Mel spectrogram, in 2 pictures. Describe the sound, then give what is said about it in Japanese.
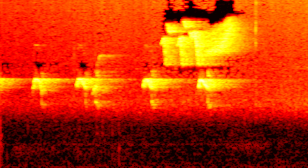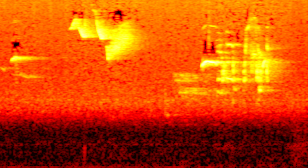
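A Japanese green woodpecker, a pigeon-sized brownish-green bird with a red patch on its head, calls in a series of short, whistled notes, first repeated in an even rhythm, then rising into higher, sharper calls, with no voices. “そして特有の鳴き声から止まっている姿を見ることができます。”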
